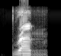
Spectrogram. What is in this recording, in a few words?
"RAN", British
